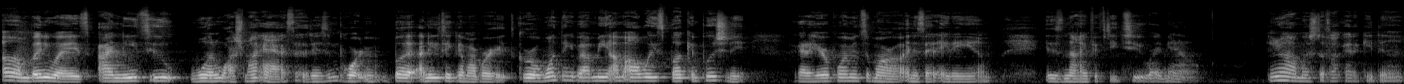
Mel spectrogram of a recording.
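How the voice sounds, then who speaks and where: Through noticeable background noise, a woman with a very deep, low pitch talks at a fairly quick pace in fairly even intonation. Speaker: lifestyle vlogger and online business creator. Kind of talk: casual vlog. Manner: casual, chatty.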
